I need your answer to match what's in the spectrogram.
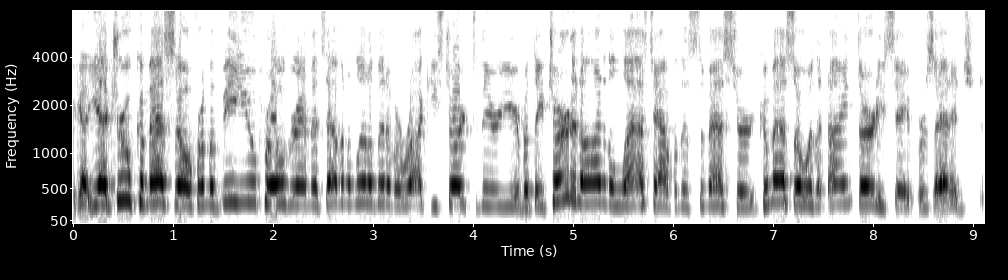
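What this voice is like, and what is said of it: Excited sports commentator impression. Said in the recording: “Ray Ferraro, my impression. Well, everything for him's really excited. He's really into it.”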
